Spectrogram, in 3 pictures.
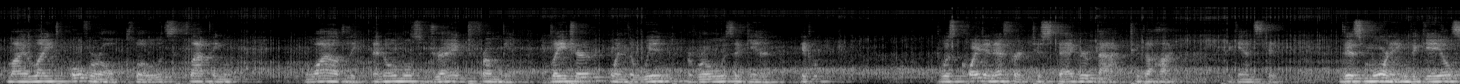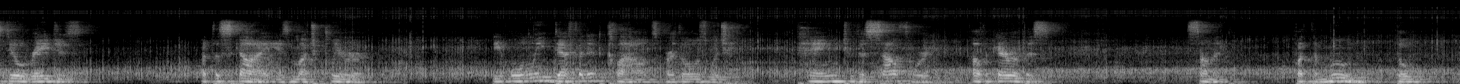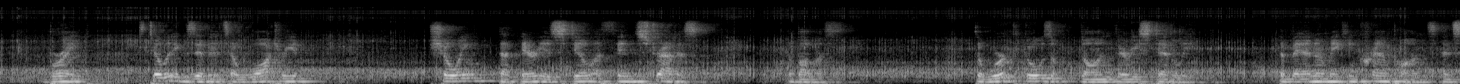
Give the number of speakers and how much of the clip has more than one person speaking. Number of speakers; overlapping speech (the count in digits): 1, no overlap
